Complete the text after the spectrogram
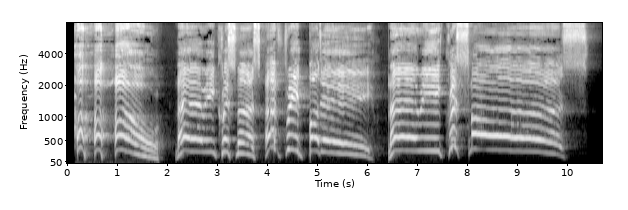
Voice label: Merry Santa, Santa Claus wishing everybody a 'Merry Christmas'.; Holidays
